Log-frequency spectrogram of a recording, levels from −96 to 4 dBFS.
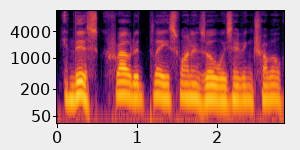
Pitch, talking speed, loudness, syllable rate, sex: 125 Hz, 190 wpm, -15 LUFS, 5.5 syllables/s, male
